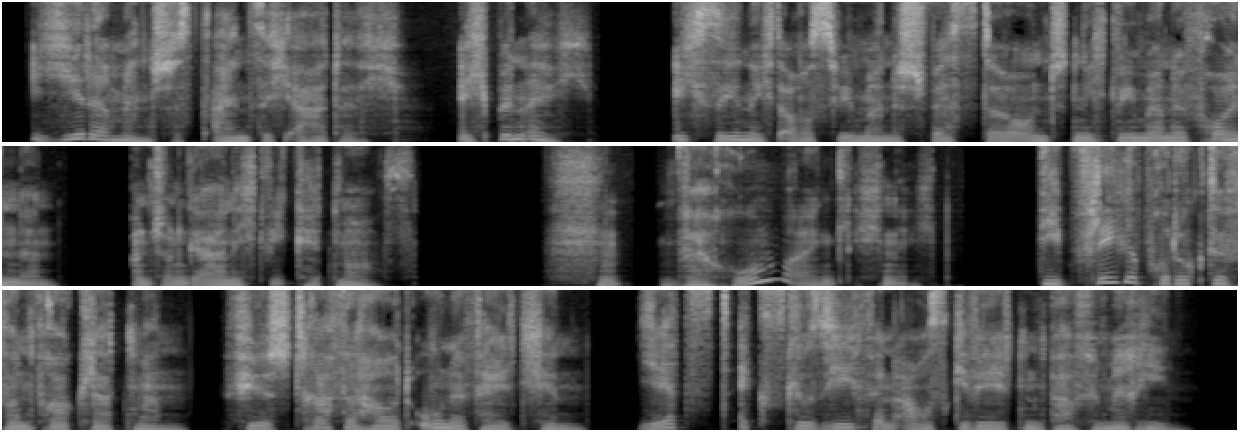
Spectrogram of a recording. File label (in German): pflegeprodukte sprachprobe; stratmann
